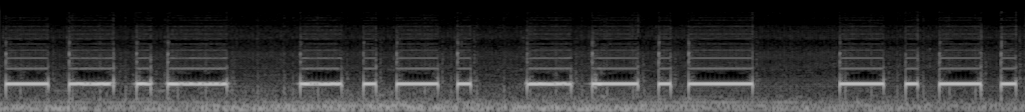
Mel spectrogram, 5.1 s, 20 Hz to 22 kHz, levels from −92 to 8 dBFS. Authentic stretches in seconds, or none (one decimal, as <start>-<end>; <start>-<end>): 0.0-0.4; 1.7-2.5; 3.0-5.1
